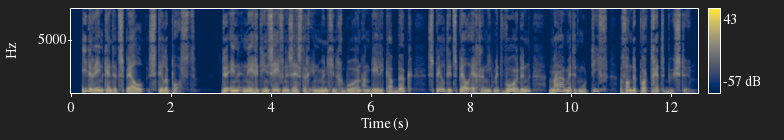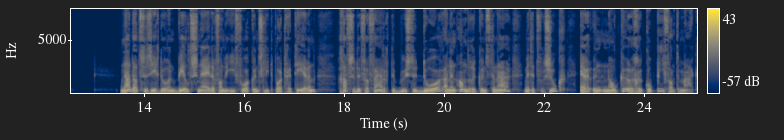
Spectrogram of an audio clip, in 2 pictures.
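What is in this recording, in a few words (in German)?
Dutch, Kommentar Variabel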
